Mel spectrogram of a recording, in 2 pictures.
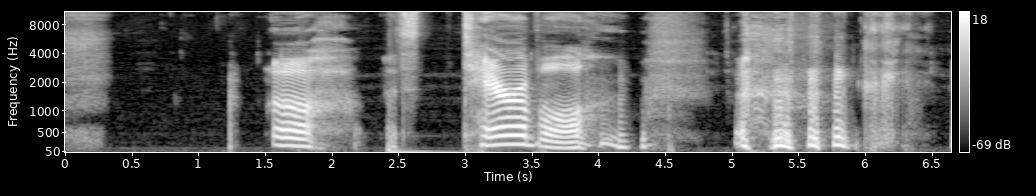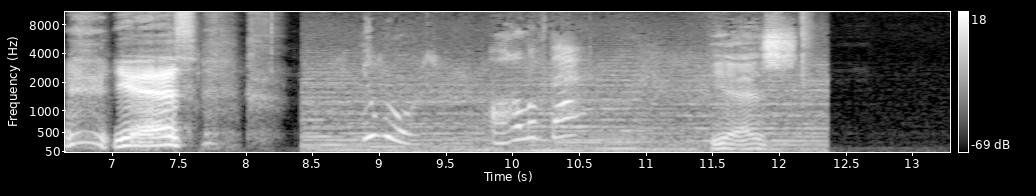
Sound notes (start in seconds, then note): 5.0 laughs; 6.9 mocking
